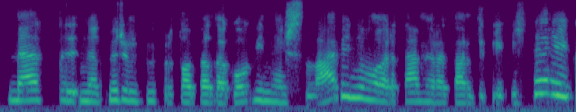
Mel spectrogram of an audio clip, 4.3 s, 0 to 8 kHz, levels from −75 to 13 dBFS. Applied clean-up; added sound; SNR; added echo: neural diffusion model UNIVERSE++.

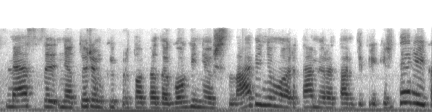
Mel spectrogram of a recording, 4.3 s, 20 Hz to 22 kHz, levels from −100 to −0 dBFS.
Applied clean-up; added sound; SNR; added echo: none; Car; 15 dB; none.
